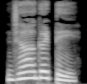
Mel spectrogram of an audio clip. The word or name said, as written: ಝಾಗಟಿ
